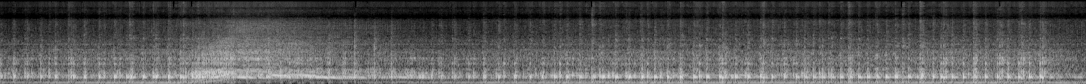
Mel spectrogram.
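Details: Suzuki 30 HP two-stroke outboard after freeing stuck piston rings and powerhead reassembly: crisp steady buzz with one quick throttle blip, firing evenly without clatter or misfire; normal running.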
